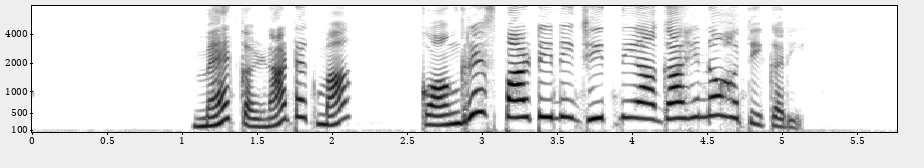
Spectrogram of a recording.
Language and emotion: Gujarati, surprised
